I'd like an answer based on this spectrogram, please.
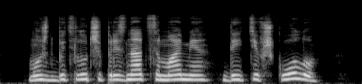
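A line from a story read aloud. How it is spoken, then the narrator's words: Plain. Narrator (Russian): сказал я Косте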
